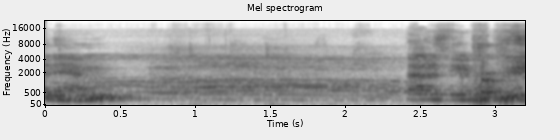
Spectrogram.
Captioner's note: crowd booing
